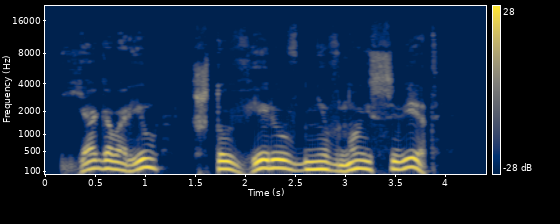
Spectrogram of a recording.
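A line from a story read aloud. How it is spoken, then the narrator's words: Loud and clear. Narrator (Russian): ответил священник громко и отчетливо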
